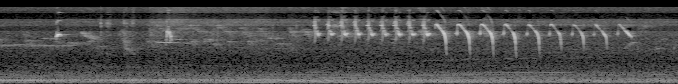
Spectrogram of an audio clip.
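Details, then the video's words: After a quiet, noisy start, a white-headed munia breaks into a quick series of high, steeply falling chirps preceded by rapid twitters; used to coax kept birds into song. "suara kicauan burung emprit kaji gacor"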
